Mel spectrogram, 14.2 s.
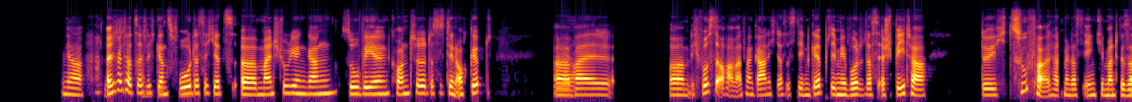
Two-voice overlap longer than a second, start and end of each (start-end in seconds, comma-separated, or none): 1.2-2.5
